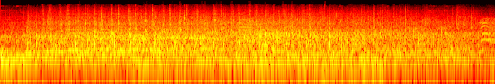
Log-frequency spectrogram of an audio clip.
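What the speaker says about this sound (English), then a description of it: "let's have another applaud for each and every one of you" Students at a school gathering are applauded with steady, dense clapping from a sizeable crowd, close and loud, holding evenly for about six seconds and easing slightly at the end.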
